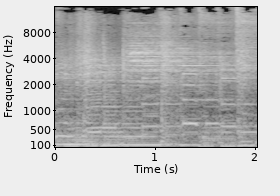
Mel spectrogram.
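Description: Live rock band playing: electric guitars over bass and a drum kit, with a steady beat.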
